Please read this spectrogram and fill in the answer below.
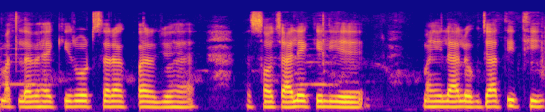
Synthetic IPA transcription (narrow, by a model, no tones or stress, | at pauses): mət̪ləbɦɛkiɾoːʈsəɾək̚pəɾd͡ʒoːɦɛsɔ̃ːt͡ʃaːlekelie | mɐɦɪlaloːkd͡ʒaːt̪it̪ʰi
